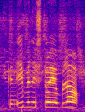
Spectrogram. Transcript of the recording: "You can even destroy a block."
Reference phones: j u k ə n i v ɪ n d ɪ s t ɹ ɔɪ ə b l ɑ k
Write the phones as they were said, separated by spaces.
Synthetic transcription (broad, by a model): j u k ə n i v ɪ n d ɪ s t ɔɪ ə b l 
